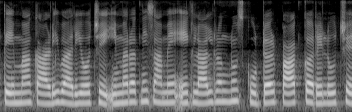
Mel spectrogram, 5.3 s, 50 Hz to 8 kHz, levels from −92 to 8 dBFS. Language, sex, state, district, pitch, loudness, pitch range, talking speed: Gujarati, female, Gujarat, Valsad, 230 Hz, -17 LUFS, 220-240 Hz, 145 wpm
